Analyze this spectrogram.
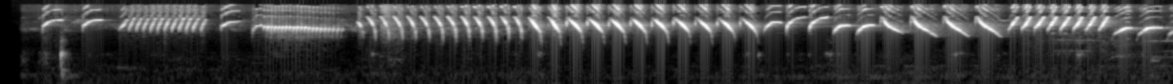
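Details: A canary (Serinus canaria) sings a long, varied song of high, rapid trills, buzzy rolls and sweeping whistled notes, changing phrase every second or two.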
